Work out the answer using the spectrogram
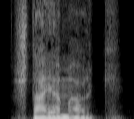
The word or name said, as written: Steiermark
